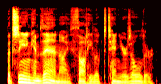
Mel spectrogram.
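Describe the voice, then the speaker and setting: In a very clean recording with a silent background, a man talks in an ordinary speaking voice, fairly low in pitch, at a fairly slow pace with ordinary pitch variation. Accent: American. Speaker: audiobook narrator. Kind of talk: audiobook reading of a crime story.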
